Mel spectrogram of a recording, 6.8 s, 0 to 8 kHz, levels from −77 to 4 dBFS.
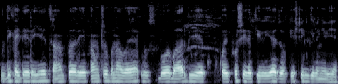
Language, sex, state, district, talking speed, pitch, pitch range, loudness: Hindi, female, Rajasthan, Bikaner, 250 wpm, 105 Hz, 100-110 Hz, -14 LUFS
